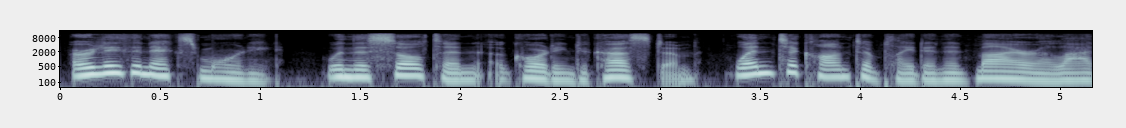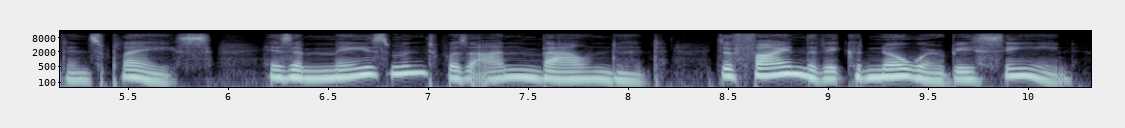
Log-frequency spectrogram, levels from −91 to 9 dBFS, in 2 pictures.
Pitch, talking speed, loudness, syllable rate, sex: 165 Hz, 170 wpm, -18 LUFS, 5.4 syllables/s, female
